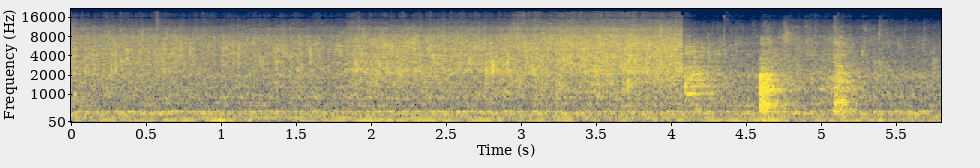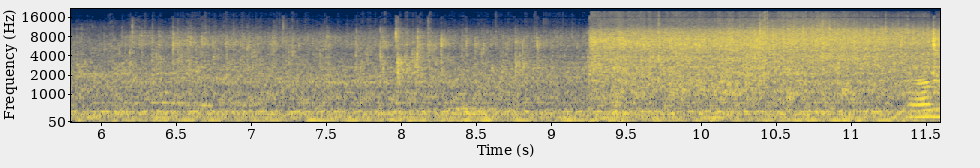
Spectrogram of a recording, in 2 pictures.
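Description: Ghetkochu leaf paste frying in oil after a kalo jeere tempering, with a steady close sizzle and crackle, brief stirring scrapes and clatter partway through, and the frying continuing loud and even throughout.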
